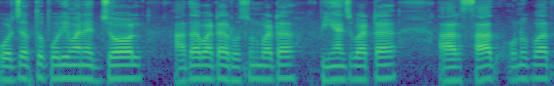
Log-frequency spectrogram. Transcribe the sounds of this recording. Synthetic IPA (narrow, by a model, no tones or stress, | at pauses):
pɔɾd͡ʒap̚t̪opoɾimaned͡ʑɔl | a̰d̪abaʈaɾosunbʱaʈa | piãt͡ʃbaʈa | a̰ɾsat̪o̰nupad̪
